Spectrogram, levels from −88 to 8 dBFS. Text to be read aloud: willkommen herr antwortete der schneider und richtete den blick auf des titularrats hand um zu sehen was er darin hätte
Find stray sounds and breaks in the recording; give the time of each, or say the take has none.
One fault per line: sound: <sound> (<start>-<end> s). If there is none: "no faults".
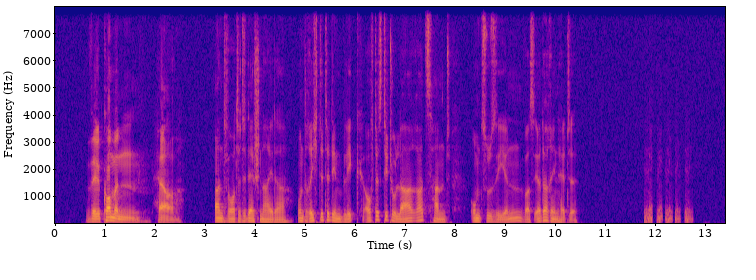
sound: laugh (11.8-12.8 s)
